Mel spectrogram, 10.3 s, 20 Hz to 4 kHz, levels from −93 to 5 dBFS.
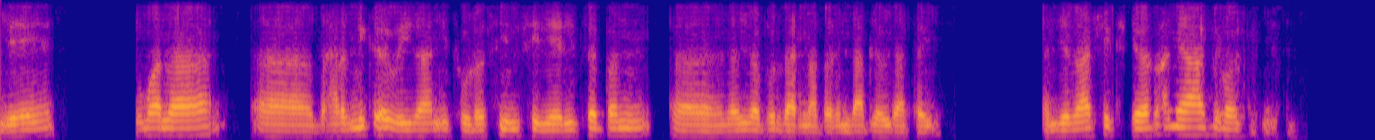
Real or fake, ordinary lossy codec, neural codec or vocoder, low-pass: fake; Opus, 32 kbps; codec, 16 kHz, 4.8 kbps, FACodec; 3.6 kHz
